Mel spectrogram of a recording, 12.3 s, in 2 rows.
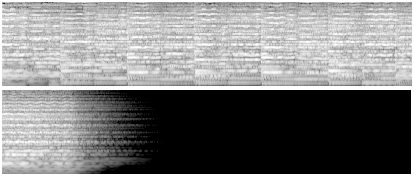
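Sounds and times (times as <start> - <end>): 
anthem music: 0.0 - 7.9.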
